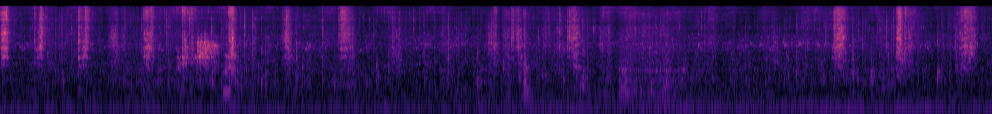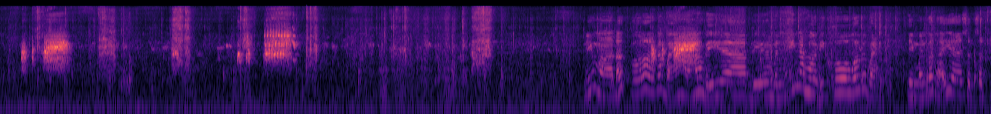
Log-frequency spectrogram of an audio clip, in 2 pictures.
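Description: A small trowel scrapes and rustles through loose soil and seed husks.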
